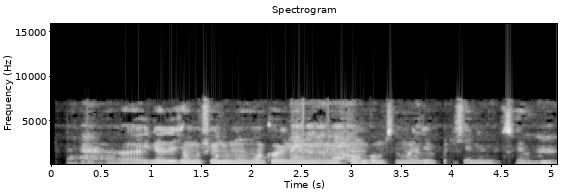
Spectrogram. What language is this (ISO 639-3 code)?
swa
